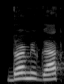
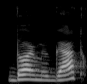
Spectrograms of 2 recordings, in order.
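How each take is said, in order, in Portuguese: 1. É dito em ritmo muito rápido. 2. É dito em ritmo mais rápido. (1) "Muito rápido" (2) "Mais rápido agora"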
